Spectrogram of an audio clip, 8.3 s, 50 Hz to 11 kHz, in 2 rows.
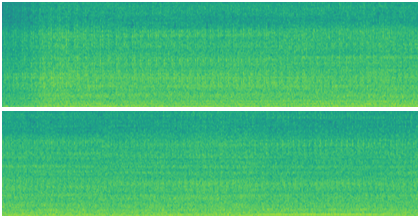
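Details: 1972 MG Midget, 1275 engine, warm idle with choke off and air filters removed, after fitting three new throttle return springs: even, smooth tick-over with steady low throb, no tinny buzz or rattle; heat-shield-area rattle appears fixed.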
